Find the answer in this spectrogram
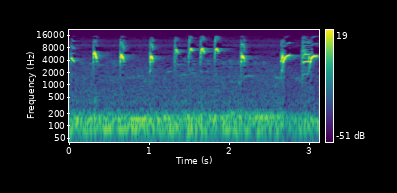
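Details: Oriental magpie-robin singing vigorously as a tutor for competition birds: evenly paced series of high, clear whistled notes, about three per second, some slurred, ending in a louder double note.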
